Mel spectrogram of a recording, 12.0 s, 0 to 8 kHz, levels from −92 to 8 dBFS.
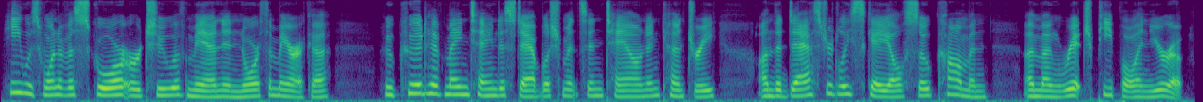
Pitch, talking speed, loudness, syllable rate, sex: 195 Hz, 165 wpm, -17 LUFS, 4.9 syllables/s, female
